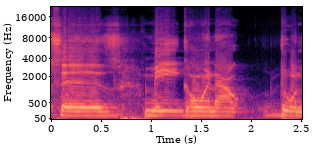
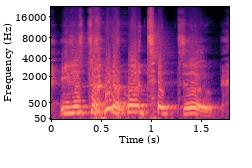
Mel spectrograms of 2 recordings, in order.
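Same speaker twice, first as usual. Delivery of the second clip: laughing; 8 semitones higher than usual. Real, not acted. Laughing at his own skit.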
